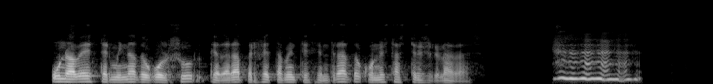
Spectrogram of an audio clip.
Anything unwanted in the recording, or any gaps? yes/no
yes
